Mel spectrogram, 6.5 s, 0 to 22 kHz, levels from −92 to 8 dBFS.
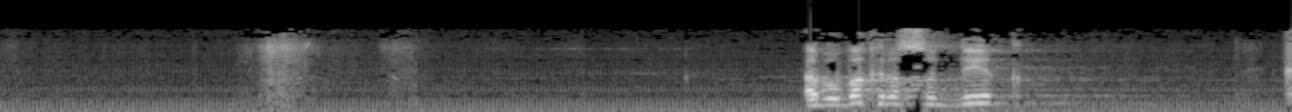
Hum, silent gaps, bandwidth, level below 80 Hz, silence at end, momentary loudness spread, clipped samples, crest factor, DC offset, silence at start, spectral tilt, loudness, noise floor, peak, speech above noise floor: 50 Hz at -50 dBFS; none; 8.8 kHz; -50 dBFS; 0 s; 28 LU; under 0.1%; 22 dB; under 0.1%; 1.3 s; -2.5 dB/octave; -17 LUFS; -45 dBFS; 0 dBFS; 29 dB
